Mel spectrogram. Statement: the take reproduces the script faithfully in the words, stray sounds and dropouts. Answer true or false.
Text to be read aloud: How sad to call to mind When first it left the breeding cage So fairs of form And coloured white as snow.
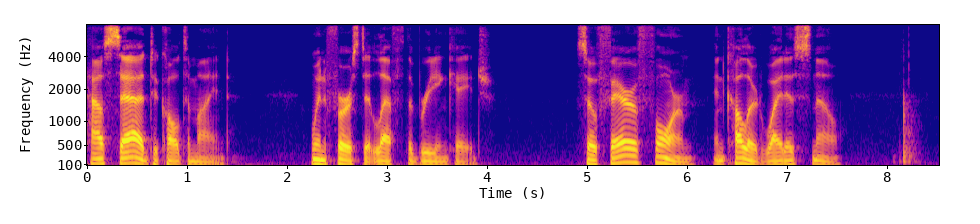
false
